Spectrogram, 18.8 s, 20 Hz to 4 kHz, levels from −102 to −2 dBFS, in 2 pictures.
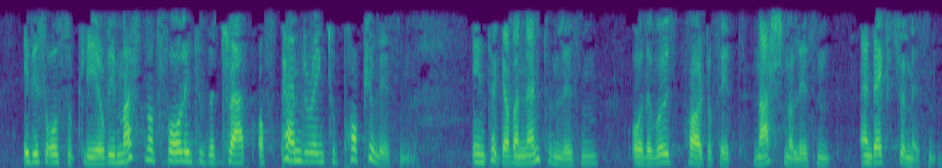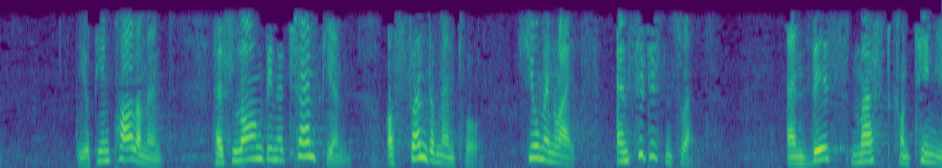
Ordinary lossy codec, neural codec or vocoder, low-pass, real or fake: MP3, 32 kbps; none; 3.6 kHz; real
